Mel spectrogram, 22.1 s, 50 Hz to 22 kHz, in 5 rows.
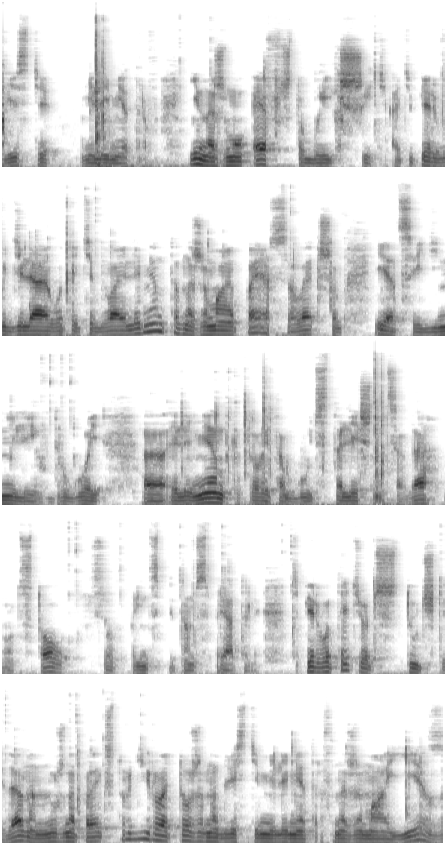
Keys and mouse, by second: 1.7 middle click, 2.6 f, 4.7 3, 6.5 p, 9.2 click, 9.4-13.2 drag, 13.9 click, 14.4 middle click, 15.3 shift+middle click, 16.1 right click, 17.0 2, 17.6 right click, 18.4 shift+right click, 18.7 middle click, 20.6 e.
